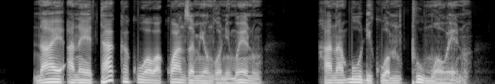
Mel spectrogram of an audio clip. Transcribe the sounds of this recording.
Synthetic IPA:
najɛʔanajɛtakakuwawakwanzamiɔŋɡɔnimwɛnu | hanaɓuɗikuwam̩tʰumwa̰wɛ̰nṵ

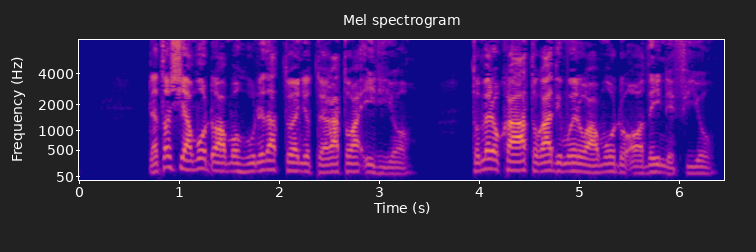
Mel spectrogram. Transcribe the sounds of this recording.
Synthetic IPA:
dɛtɔɕiamoːndowamoɦuːneðatwɛɲotwɛɣatwaʔiɾiɔ | tomɛɾokaːtoɣaðimweɾewamoːndoʔɔðɛinefio

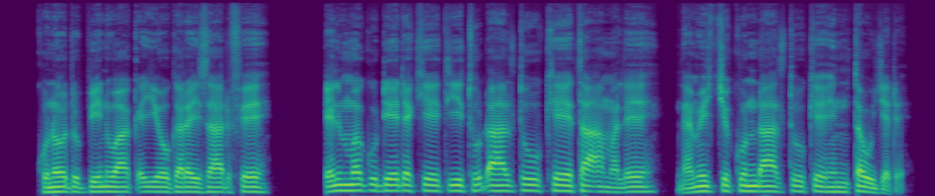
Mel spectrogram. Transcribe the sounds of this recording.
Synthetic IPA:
kʊnoːd̪ʊbːiːnwaːkʼɐjːo̞ːɡɐɾɐɪs̬aːᶑʊfe̞ː | ʔɪlmɐɡʊd̪e̞ːd̪ɐkʰe̞ːt̪iːt̪ʊᶑaːlt̪uːke̞ːt̪ɐʔɐmɐle̞ː | nɐmɪt͡ʃːɪkʊnᶑaːlt̪uːkeːhɪnt̪ɐʔʊd͡ʒɛ̰ᶑɛ̥̰

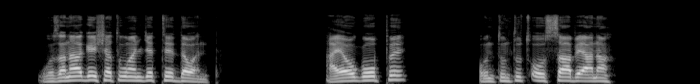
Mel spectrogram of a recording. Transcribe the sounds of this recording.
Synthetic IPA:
wɔzɐnaːɡe̞ːʃːɐt̪ʊɐnd͡ʒɛt̪ːe̞ːd̪ːɐwɐnt̪ːɐ̥ | ʔɐ̰jɐwɔɡo̞ːpːɛ | ʊnt̪ːʊnt̪ːʊt͡sʼo̞ːsːaːbɛʔɐnɐ

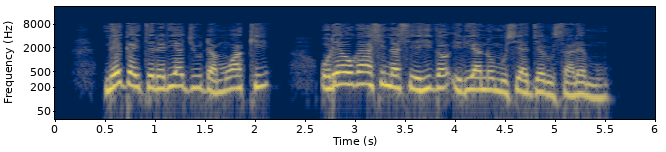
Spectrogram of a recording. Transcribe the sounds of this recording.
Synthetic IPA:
neːɡaiteɾeɾiad͡ʒudamwaki | oɾeaoɣaːɕinaɕjeɦiðɔʔiɾianomuɕjad͡ʒɛɾusaɾɛmu

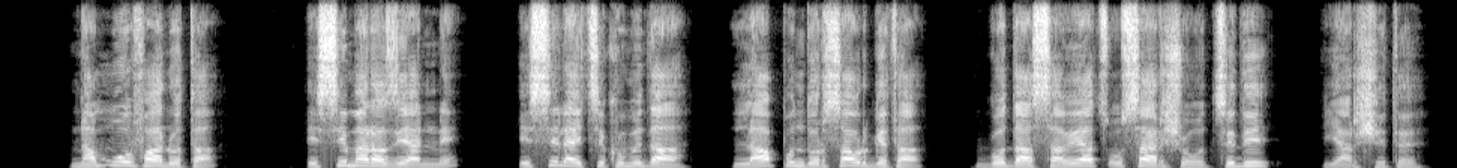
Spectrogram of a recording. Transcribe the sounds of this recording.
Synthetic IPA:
nɐmːʊɔfaːnɔt̪ɐ | ɪsːɪmɐɾɐzɪjanːɛ | ɪsːɪlɐjt͡sːɪkʊmɪd̪aː | laːpːʊnd̪ɔɾsɐʊɾɡɛt̪ɐ | ɡɔd̪aːsɐwɛjat͡sʼuːsːɐjɐɾʃɛoːt͡sːɪd̪ɪ | jɐːɾʃɪt̪ɛ

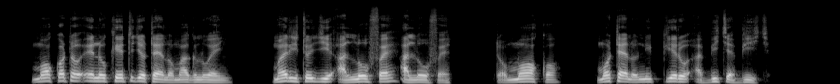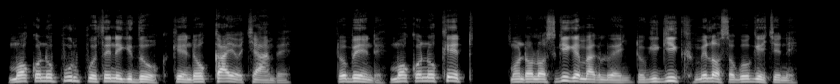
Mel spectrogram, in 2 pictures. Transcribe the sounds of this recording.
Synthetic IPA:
mɔkɔtɔʔenoketd͡ʒɔtɛlɔmaɡlwɛɲ | maɾitod͡ʒiʔa̰lʊfɛalʊfɛ | tɔ̰mɔkɔ | mɔtɛlɔnipjeɾoʔabit͡ʃabit͡ʃ | mɔkɔnopuɾpwot̪eneɡid̪okkːendokajɔt͡ʃambɛ | tobendemɔkɔnoket | mɔndɔlɔsɡiɡemaɡlwɛɲtɔɡiɡikmɪlɔsɔɡoɡet͡ʃenḛ

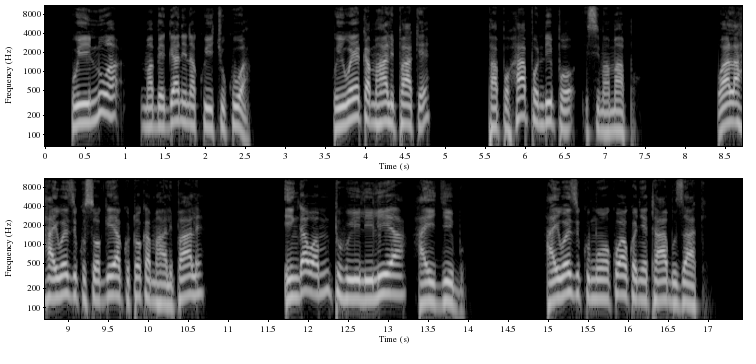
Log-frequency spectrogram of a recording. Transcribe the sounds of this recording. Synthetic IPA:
huinua | maɓɛɠaninakuit͡ʃukua̰ | huiwɛkamaɦalipakɛ | papɔhapɔndipɔisimamapɔ̥ | walaɦaiwɛzikusɔɠɛakutɔkamaɦalipalɛ | iŋɡawam̩tuɦuililiahaiʄiɓu | haiwɛzikumuɔkɔakwɛɲɛtaːɓuzakɛ̥

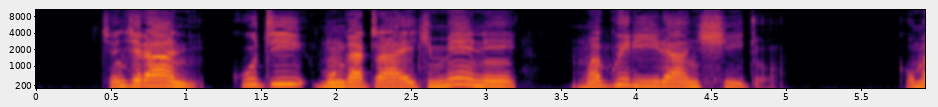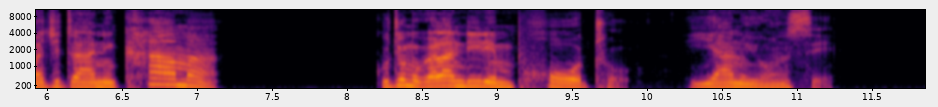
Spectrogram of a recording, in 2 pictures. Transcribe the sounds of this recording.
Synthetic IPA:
t͡ʃɛnd͡ʒɛɾanḭ | kutimuŋɡatajɛt͡ʃimɛnɛ | mwaɡwiɾiɾant͡ʃʰiːtɔ̰ | kɔmat͡ʃitanikʰama | kut̬imukalandiɾɛm̩pʰɔtʰɔ̰ | janujɔːnsɛ̰

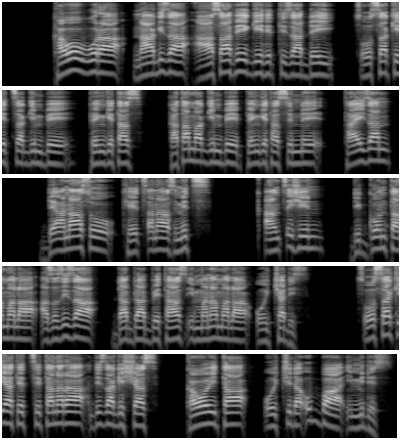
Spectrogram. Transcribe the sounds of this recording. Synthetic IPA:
kɐwɔwɔɾɐnaːɡɪzɐaːsaːfɛɡe̞ːt̪ɛt̪ːɪzaːd̪ːɛj | t͡sʼo̞ːsːɐke̞ːt͡sːɐɡɪmbɛpɛŋɡɛt̪ɐs | kɐt̪ɐmɐɡɪmbɛpɛŋɡɛt̪ɐsːɪnːɛ | t̪ɐjɪzɐn | d̪ɛʔɐnaːsɔkʰe̞ːt͡sʼːɐnaːs̬mɪt͡s | kʼɐnt͡sʼːɪʃ̬ɪn | d̪ɪɡːɔnt̪ːɐmɐlɐɐzɐzɪzɐ | d̪ɐb̚d̪aːbːɛt̪aːsɪmːɐnɐmɐlɐɔjt͡ʃːɐd̪ɪs | t͡sʼo̞ːsːɐkɪjɐt̪ɛt͡sːɪt̪ɐnɐɾɐd̪ɪzɐɡɪʃːɐs | kɐwɔjt̪ɐ | ɔjt͡ʃːɪd̪ɐʔʊbːaːʔɪmːɪd̪ɛs

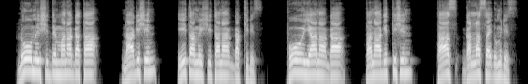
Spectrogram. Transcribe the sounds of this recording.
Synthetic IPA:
lɔʔɔmiːʃːɪd̪ɛmːɐnɐɡɐt̪ɐ | naːɡɪʃɪn | ʔiːt̪ɐmiːʃːɪt̪ɐnɐɡɐkːɪd̪ɛ̰s | poːɔjaːnɐɡaː | t̪ɐnaːɡɛt̪ːɪʃɪn | t̪aːsɡɐlːɐsːɐjɗʊmɪd̪ɛs

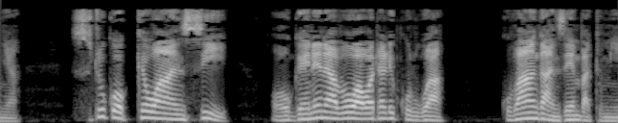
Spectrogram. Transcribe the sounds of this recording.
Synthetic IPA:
a̰ | si̥tuko̞kːe̞waːnsi | oɡe̞ːnenaβo̞awatalikulwa | kuβaːŋɡanze̞ːmbatumje

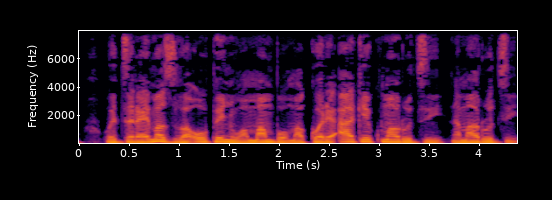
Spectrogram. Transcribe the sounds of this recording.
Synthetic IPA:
ɦwe̞d͡ze̞ɾaimazuʋaoupe̞ɲuɦwamambo̞mako̞ɾe̞ʔake̞kumaɾud͡zinamaɾuːd͡zi

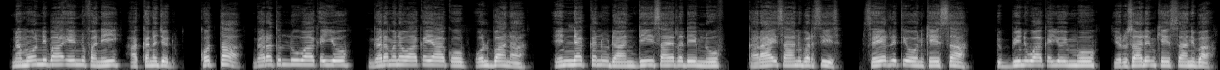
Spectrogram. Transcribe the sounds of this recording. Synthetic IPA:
nɐmo̞ːnːɪbaːʔe̞ːnːʊfɐniːɐkːɐnɐd͡ʒɛᶑʊ̥ | kɔt̪ːaː | ɡɐɾɐt̪ʊlːuːwaːkʼɐjːoː | ɡɐɾɐmɐnɐwaːkʼɐjaːkʼo̞ːbɔlbaːnaː | ʔɪnːɪɐkːɐnʊd̪aːnd̪iːɪsaːɪrːɐd̪e̞ːmnuːf | kɐɾaːɪsaːnʊbɐɾsiːsɐ̥ | se̞ːrːɪt̪ʼɪʔo̞ːŋke̞ːsːaː | d̪̥ʊbːiːnwaːkʼɐjːoːɪmːo̞ː | jɛɾʊs̬aːlɛmke̞ːsːaːnɪbɐʔɐ

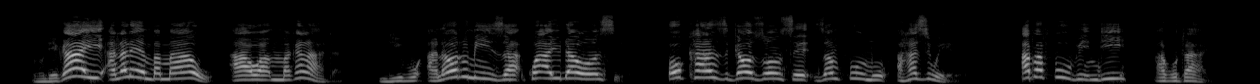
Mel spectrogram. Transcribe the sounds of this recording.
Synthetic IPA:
muɗɛkajiʔanalɛmbamawu | awam̩makalaːta | ndipɔʔanawatumizakwaːjuɗaɔnsɛ̥̰ | ɔkʰalanziɡawɔzɔnsɛzaɱfumuaɦaziwɛ̰ːɾɔ | apafup̬indi | akuta̰ːli

